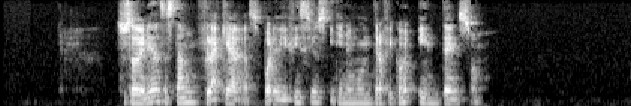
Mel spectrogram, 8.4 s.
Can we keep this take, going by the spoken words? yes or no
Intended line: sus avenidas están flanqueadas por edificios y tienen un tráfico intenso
yes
